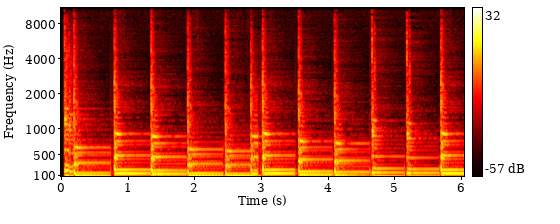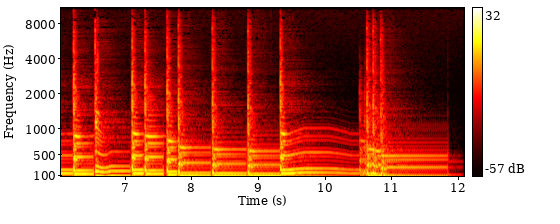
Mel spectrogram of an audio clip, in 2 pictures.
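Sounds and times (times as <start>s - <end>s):
Korg M1 synthesizer bass: 0.0s - 12.0s.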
